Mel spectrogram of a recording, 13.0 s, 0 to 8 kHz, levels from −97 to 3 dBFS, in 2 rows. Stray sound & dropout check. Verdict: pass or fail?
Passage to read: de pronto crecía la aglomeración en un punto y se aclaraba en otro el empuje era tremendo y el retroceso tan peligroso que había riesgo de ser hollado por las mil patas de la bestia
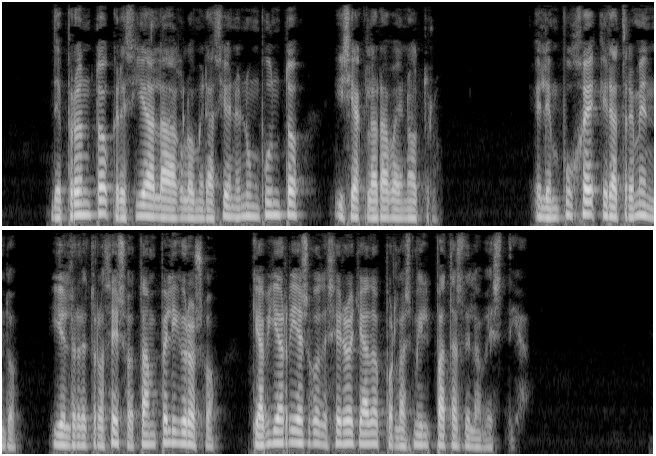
pass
